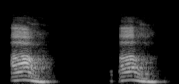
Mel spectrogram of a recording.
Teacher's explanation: গলার শুরু অংশ হইতে ছোট হাটি উচ্চারণ হয়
